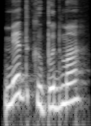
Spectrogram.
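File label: "мед кыпыдмӧ", Komi, female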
